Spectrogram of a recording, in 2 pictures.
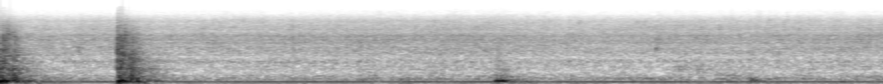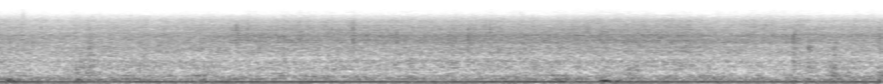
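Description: Chopped apple and onion sautéing in a skillet: a steady frying sizzle, with a few light knocks as a wooden spoon stirs the pan. A steady low hum runs underneath.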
